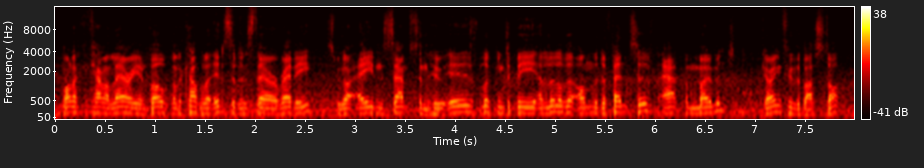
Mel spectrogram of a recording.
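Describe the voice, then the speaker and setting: A young man giving live commentary on a simulated car race, energetic and building excitement, his voice getting worn. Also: on the high side, fast talker, few pauses, background noise. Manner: energetic, rising with excitement at incidents. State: losing his voice. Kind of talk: live sim racing commentary.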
